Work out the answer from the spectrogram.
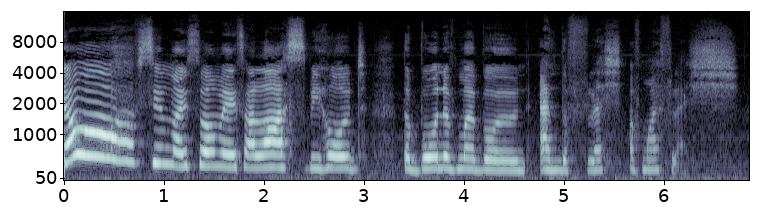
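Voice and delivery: hammed-up lover's vow, fading to hushed reverence; mock romantic declaration. Acts out his soulmate declaration.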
